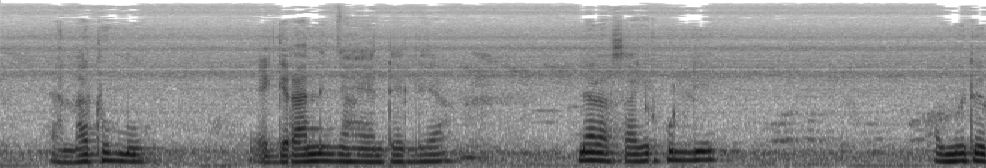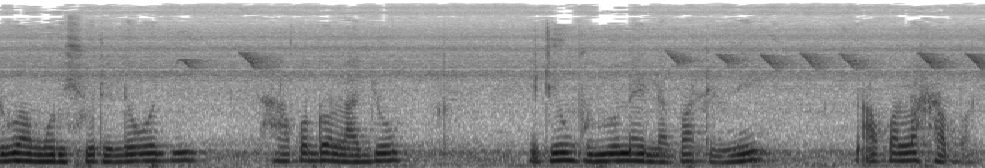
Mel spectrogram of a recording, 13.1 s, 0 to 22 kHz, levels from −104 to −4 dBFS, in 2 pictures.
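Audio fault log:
No faults are audible anywhere in the speech.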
